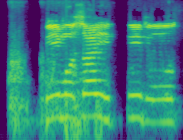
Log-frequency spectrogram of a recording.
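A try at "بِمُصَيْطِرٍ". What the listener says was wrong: সাই না, সই বলেন, সদ ইয়া জবর সই। তিরিন, হ্যাঁ টান নেই, তিরিন। আর থেমে গেলে তীর, বিমু সই তীর, ঠিক না?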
